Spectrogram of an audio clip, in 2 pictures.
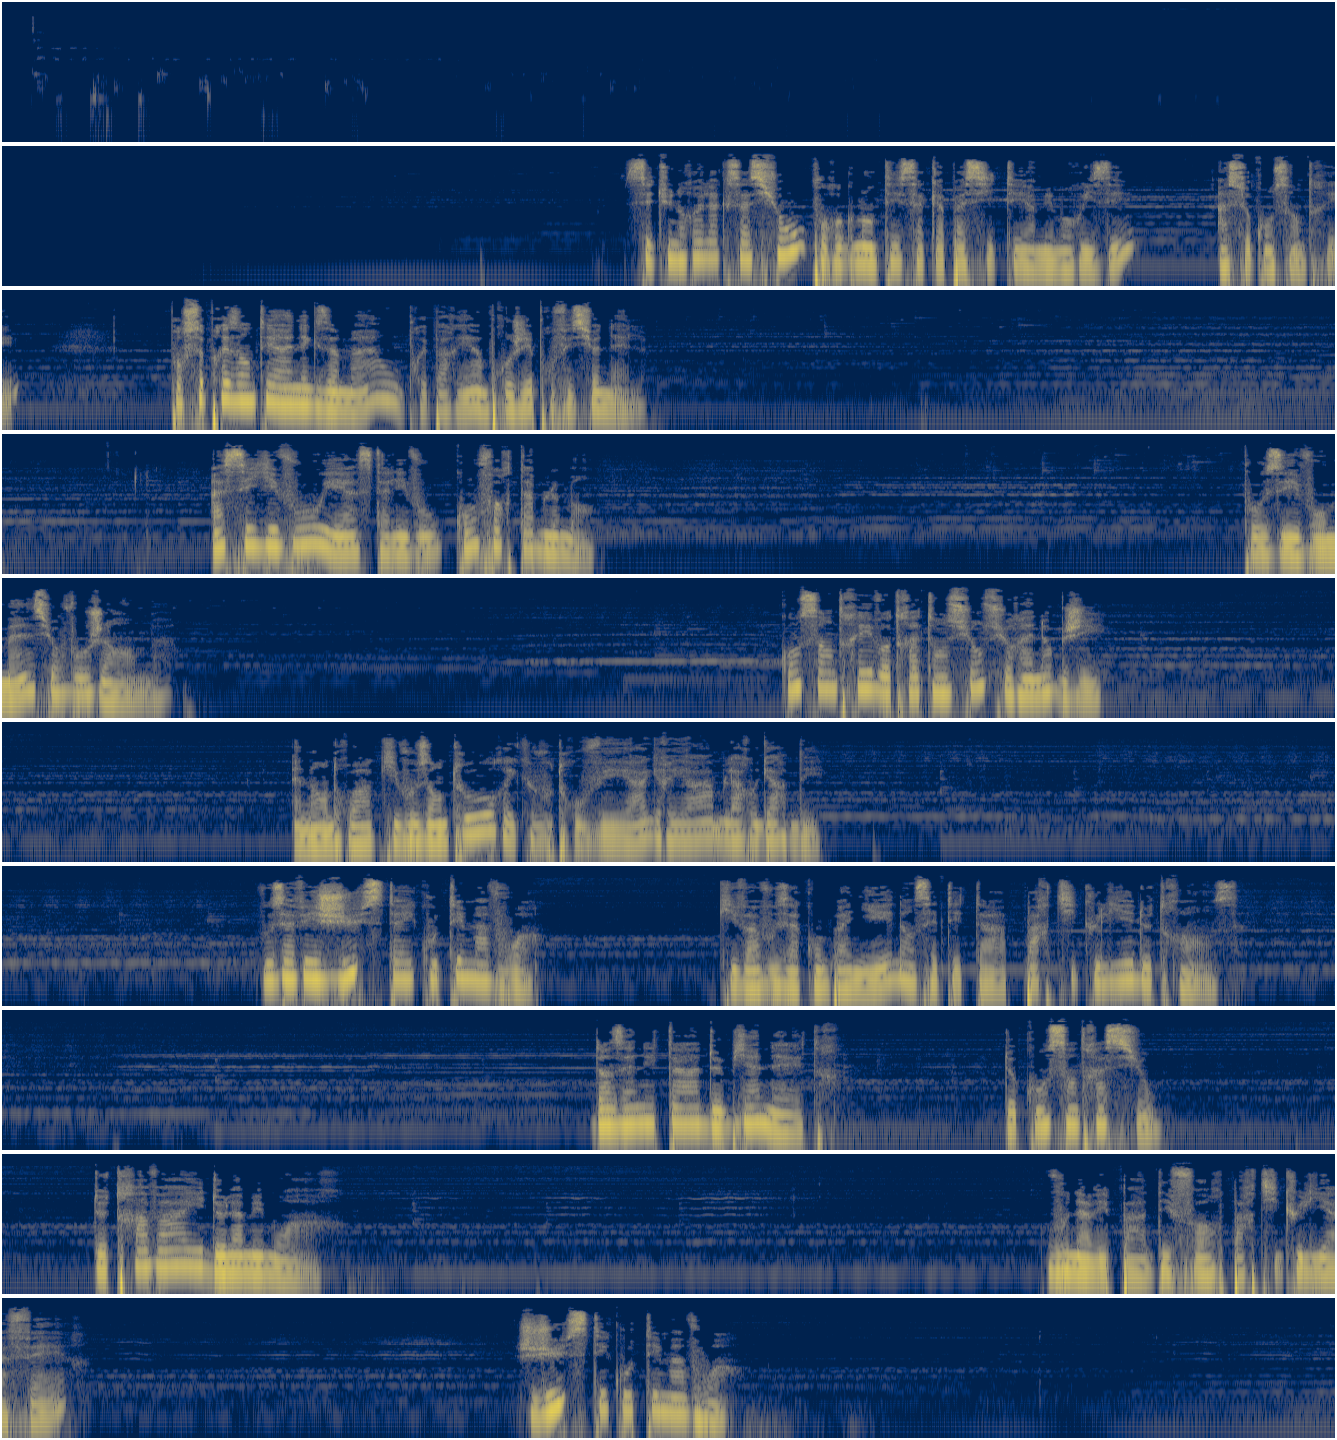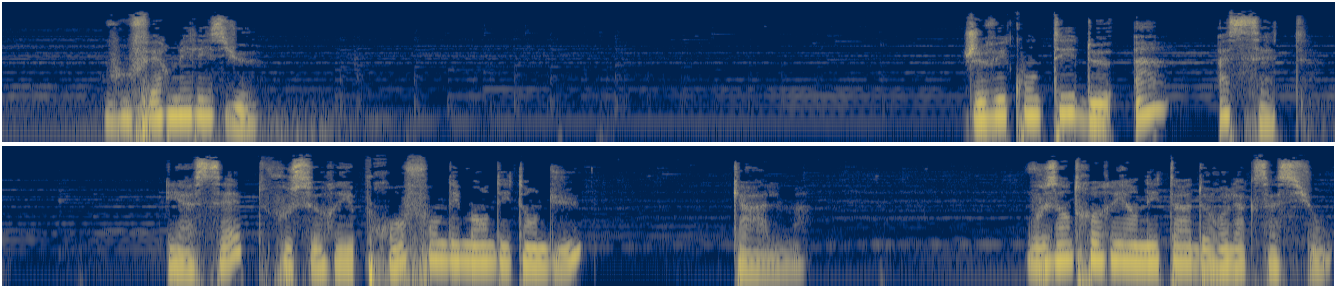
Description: Force Intérieure : Hypnose pour cultiver sa confiance et son assurance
